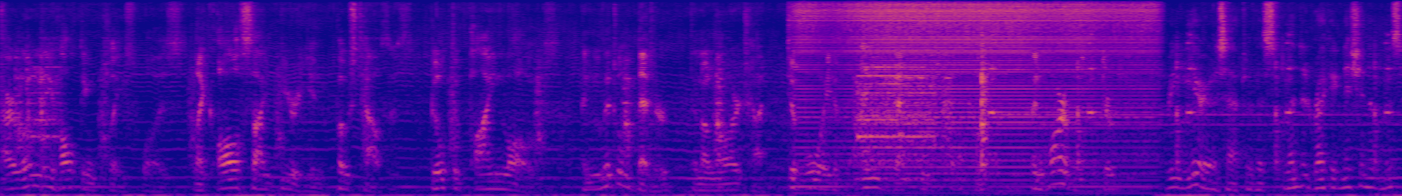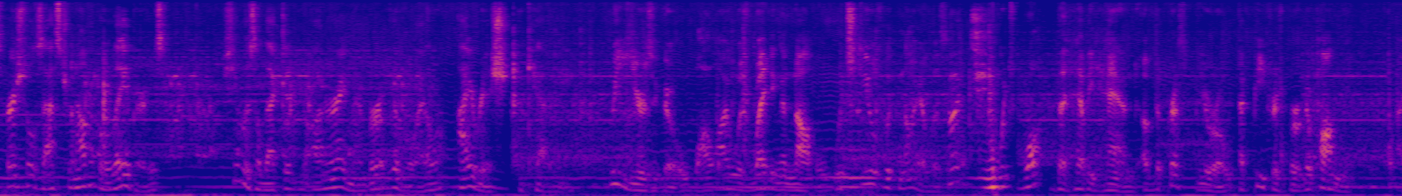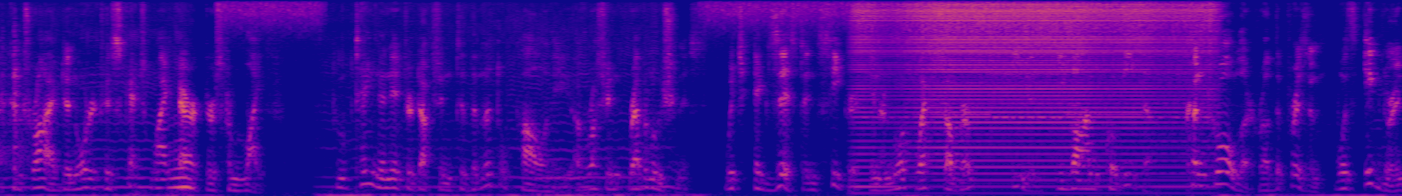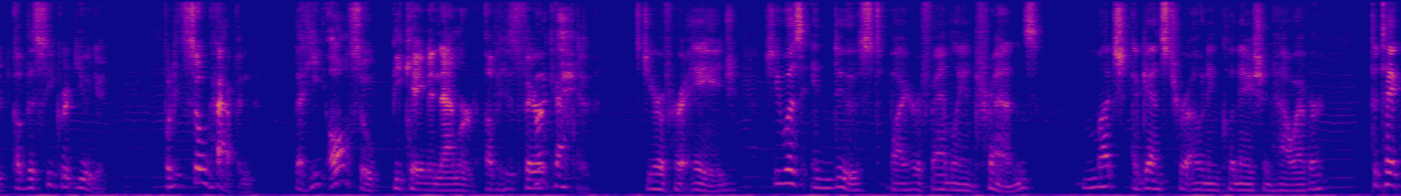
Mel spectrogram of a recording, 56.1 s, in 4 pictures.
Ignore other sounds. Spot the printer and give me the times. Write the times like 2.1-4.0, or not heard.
0.0-28.5.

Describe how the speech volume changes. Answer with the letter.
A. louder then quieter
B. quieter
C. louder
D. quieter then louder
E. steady
E.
